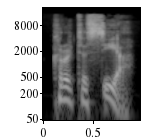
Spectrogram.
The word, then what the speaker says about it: courtesy: sound at the end in Middle English it wasn't the pure e sound found in native English words it was a slightly different sound those words had entered English from French with a slight light diff thong at the end pronounced so courtesy was originally cesia and that's how it was pronounced in the time of choser and that's actually how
